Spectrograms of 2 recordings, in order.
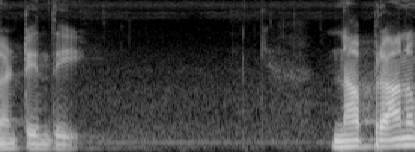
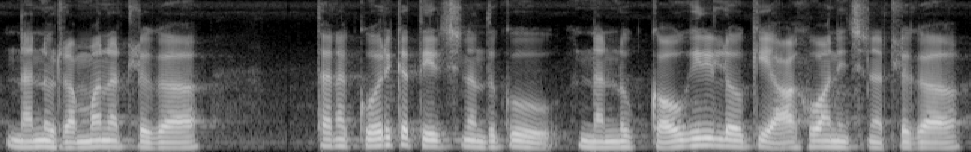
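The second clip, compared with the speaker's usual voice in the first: usual speaking voice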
